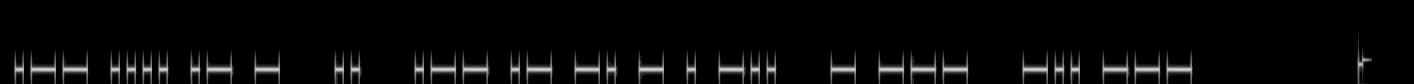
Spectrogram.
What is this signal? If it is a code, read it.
Morse code, heard as a keyed tone, about 15 wpm, 700 Hz. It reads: WHAT I WANTED TO DO
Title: Sets of 5 Words Encore2 15wpm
